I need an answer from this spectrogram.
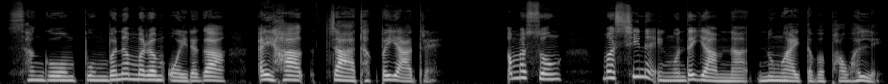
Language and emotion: Manipuri, sad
